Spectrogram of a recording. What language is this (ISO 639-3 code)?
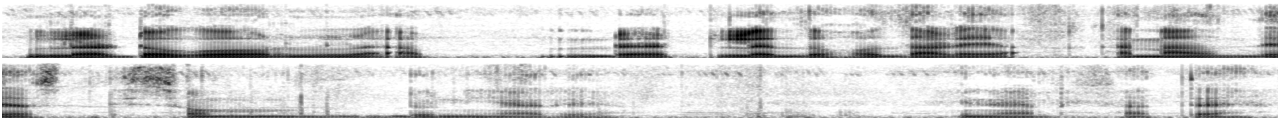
sat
